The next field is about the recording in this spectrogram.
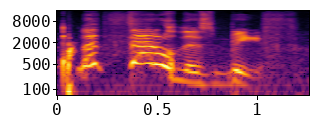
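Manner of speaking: put-on New Jersey accent voice. In a game update showcase of new voice lines, Crow speaks in a Jersey accent. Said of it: "he's got that Jersey accent".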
